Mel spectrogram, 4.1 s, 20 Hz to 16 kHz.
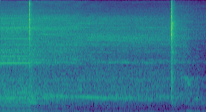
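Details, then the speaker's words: Roughly 40-year-old Campbell Hausfeld 20-gallon air compressor motor, belt off, no load: falling hum as it winds down, then a sharp click as the centrifugal switch re-engages with a braking effect; normal behaviour. "and there's a centrifugal switch kicking back in I wonder why that has a braking effect oh you know why maybe because a motor that's running acts as a generator and it back feeds that capacitor"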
